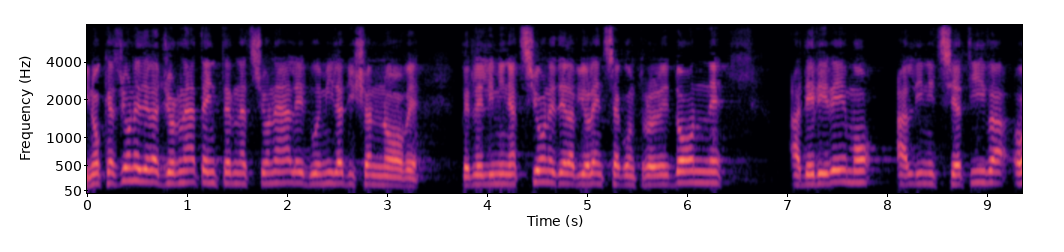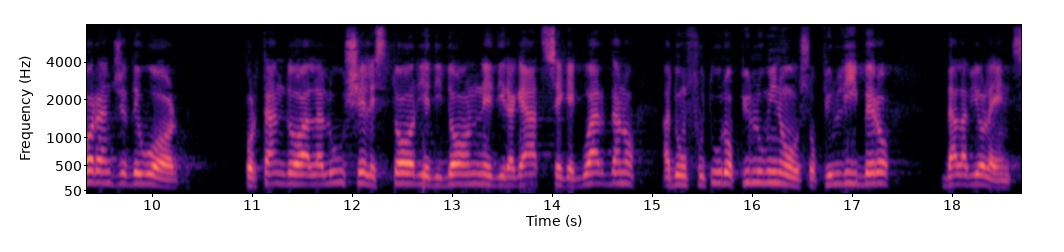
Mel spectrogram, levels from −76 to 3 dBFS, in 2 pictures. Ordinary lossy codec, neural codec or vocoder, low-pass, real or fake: none; none; none; real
